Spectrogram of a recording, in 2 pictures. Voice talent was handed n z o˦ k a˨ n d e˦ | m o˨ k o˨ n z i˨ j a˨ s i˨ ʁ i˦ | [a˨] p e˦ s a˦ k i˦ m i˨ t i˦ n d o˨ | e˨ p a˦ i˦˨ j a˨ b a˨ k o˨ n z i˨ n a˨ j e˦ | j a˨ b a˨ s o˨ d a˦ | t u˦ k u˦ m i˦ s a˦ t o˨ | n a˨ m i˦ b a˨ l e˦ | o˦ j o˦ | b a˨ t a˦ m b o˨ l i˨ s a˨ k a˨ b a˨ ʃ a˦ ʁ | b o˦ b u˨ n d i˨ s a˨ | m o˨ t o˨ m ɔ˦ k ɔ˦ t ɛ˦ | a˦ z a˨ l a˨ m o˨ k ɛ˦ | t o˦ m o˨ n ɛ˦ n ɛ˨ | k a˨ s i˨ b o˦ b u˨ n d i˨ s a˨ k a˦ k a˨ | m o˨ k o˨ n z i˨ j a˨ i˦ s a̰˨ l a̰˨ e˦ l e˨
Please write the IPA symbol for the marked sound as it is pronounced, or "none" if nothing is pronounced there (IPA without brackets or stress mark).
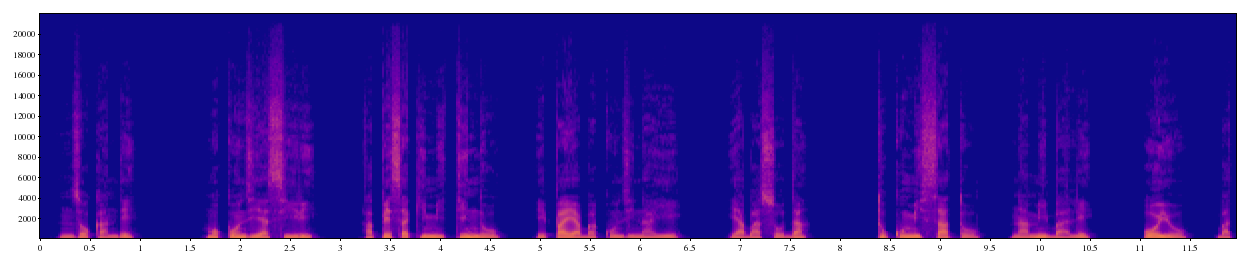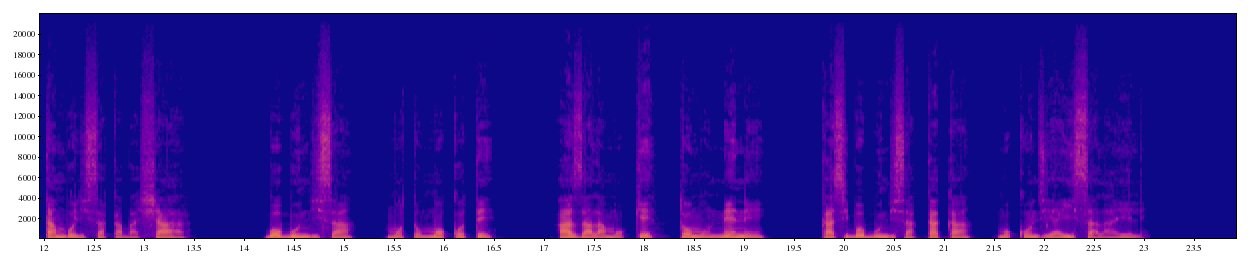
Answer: a˨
